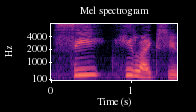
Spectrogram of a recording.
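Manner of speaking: a cheerful man showing off his friend; lightly voiced friendly man; Aldo, pleased.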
